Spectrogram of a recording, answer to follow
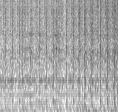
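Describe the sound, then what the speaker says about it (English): A fast burst of automatic gunfire in Project Delta, loud and continuous rapid shots across the whole moment, with no talk over it. "We're getting shot at."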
